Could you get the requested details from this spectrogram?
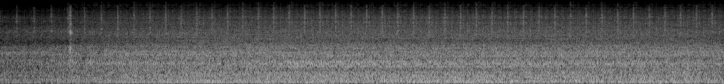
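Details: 2007 Toyota Tundra 5.7L V8 at 170,000 mi, warm idle: light regular tick about four per second, mainly driver's side, following rpm; persists after Moly additive and a change from 0W-20 to 5W-30 synthetic; dealer calls it normal.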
